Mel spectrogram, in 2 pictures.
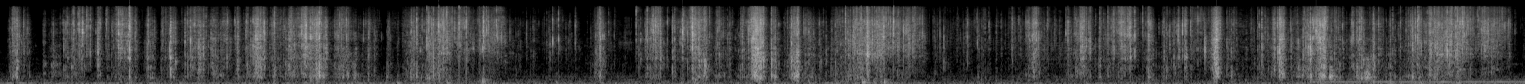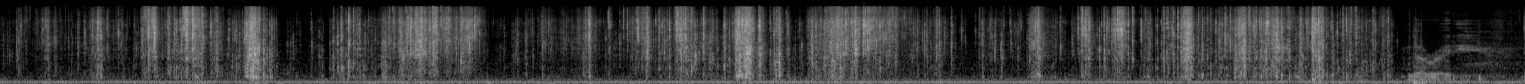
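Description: Foil wrappers of Panini Chronicles baseball card packs crinkling and tearing as they are ripped open by hand, in repeated irregular bursts. A low steady hum comes in about halfway.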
